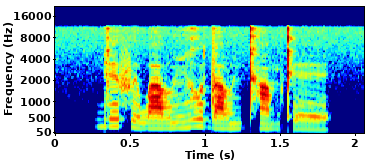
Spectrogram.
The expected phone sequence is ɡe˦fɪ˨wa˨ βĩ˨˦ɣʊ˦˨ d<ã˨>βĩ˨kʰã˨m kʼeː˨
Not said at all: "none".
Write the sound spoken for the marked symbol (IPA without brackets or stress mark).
a˨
